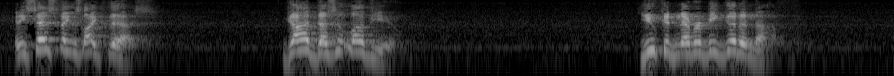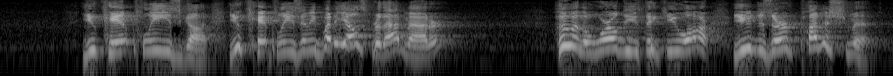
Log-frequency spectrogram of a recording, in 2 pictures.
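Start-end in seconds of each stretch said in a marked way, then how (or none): 2.8-17.6 put-on tempting whisper, pitched higher. Speaker acting out what Satan whispers in your ear: Satan whispering. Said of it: "Satan comes and he whispers in your ear".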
